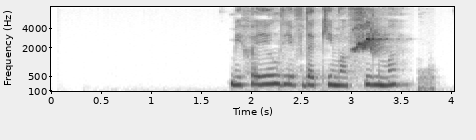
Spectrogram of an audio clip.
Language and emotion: Russian, neutral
